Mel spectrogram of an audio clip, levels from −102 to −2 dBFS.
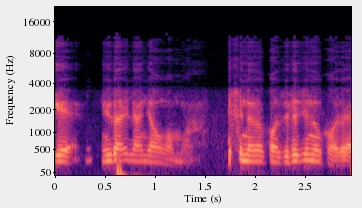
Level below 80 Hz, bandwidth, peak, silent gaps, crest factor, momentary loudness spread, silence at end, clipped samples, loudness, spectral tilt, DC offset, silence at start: -48 dBFS; 12 kHz; -12 dBFS; none; 16 dB; 11 LU; 0 s; under 0.1%; -28 LUFS; -5.5 dB/octave; under 0.1%; 0 s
